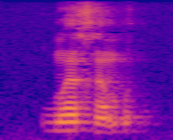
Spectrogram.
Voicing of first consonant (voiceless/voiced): voiced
